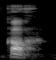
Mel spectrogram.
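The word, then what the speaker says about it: Koch: мови с буквосполучення цех вимовляється як ха після німецьких букв а о у напри наприклад Струмок де Бах книга das бух кухар das Кох і вимовляється як х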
